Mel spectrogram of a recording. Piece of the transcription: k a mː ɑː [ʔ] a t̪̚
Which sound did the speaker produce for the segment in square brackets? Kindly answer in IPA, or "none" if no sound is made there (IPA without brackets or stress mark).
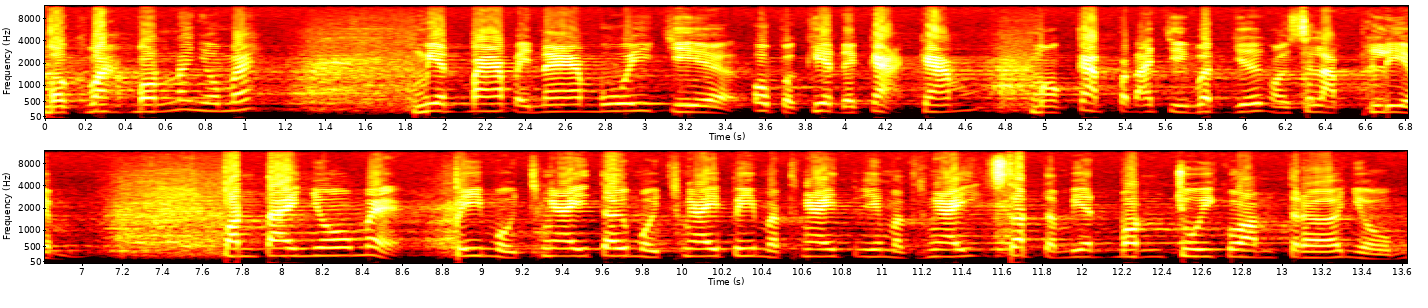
k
